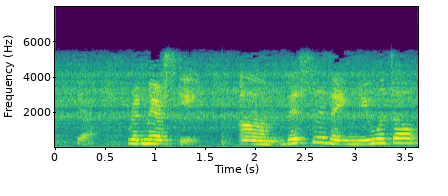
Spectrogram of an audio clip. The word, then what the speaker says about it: Radmirsky: Did I pronounce that right? Yeah, Radmirsky.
